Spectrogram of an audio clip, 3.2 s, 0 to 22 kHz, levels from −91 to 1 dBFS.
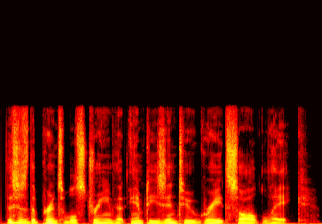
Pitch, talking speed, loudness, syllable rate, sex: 100 Hz, 205 wpm, -20 LUFS, 5.1 syllables/s, male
